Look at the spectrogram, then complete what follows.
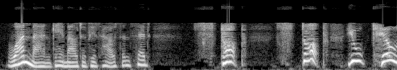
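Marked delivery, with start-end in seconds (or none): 3.2-6.0 high cries easing into a warning; urgent call. A narrator's reading. Neighbour tries to stop the rich man, calling out urgently. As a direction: call out to halt a beating.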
